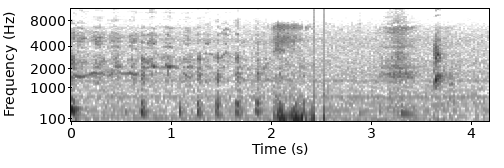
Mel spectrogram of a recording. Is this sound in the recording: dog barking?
yes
